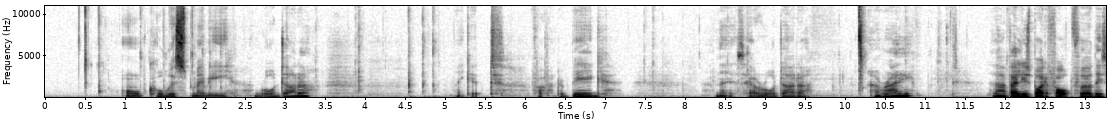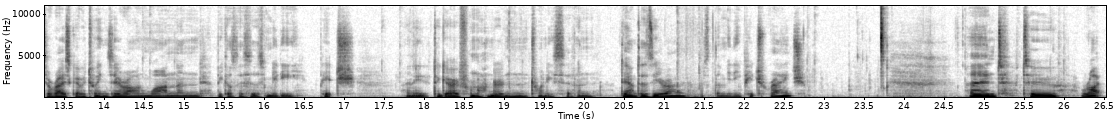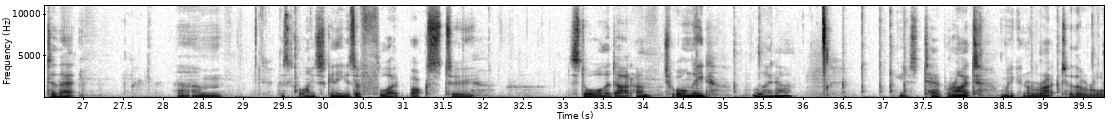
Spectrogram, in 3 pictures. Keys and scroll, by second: 0.7-2.7 typing, 4.3-5.2 typing, 18.5 2, 19.1 7, 21.2 0, 24.8 super+1, 29.7 f, 32.1 super+1, 34.4-39.7 typing.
